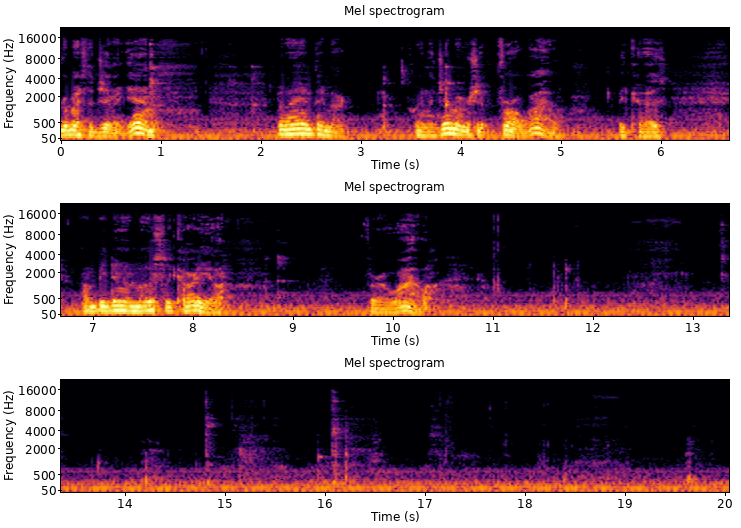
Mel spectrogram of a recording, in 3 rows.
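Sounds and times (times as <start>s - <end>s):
low hum: 0.0s - 20.0s
man chewing: 10.7s - 20.0s.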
